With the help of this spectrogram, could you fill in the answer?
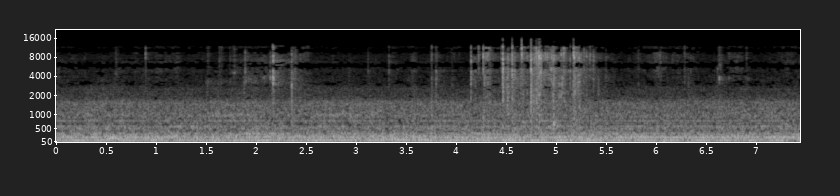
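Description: A small metal knife scrapes and carves crumbly flakes from the end of a solid, dry pink bar of soap held in one hand. Soft, bright crackling scrapes ride over a steady low hum, with a denser cluster of crisp crumbling sounds in the middle.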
